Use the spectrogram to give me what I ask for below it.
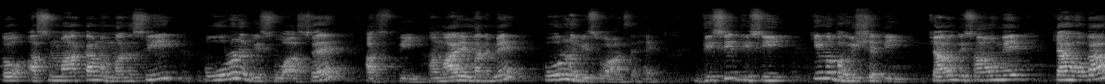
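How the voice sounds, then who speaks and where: Male teacher, bright voice, slow and deliberate, quizzing himself as he explains; very echoey room, off-mic. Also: fairly high pitch. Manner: explains step by step, asks and answers his own questions. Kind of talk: online class lesson. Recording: echoey room, distant mic, faint noise.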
